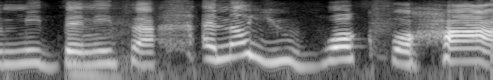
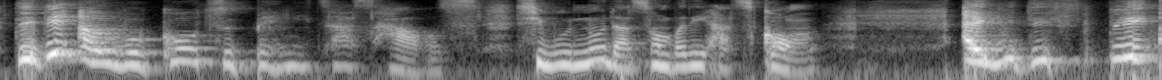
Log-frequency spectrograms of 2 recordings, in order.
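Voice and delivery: normal talking voice

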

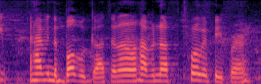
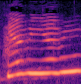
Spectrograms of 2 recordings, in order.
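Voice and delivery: sing-song coo; 13 semitones higher, 6 dB louder than usual. Real, not acted. Feeding baby, louder coo.

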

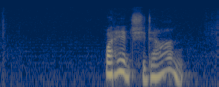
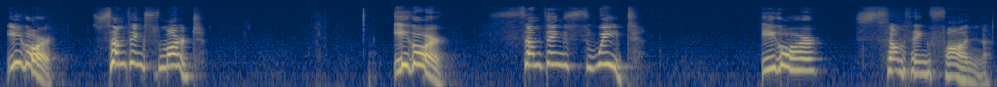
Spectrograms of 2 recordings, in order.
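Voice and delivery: loud, high, eager calls to Igor; calling out orders; 8 semitones higher, 12 dB louder than usual. Acted. Victoria calling ingredients to Igor, loud and eager. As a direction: shout each order up to the assistant.

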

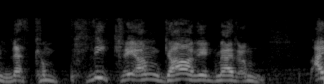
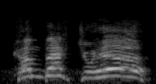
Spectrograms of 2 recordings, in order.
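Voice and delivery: loud, high shout after her; urgent distant calling; 9 semitones higher, 3 dB louder than usual. Acted. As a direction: call her back across the marsh. Man calling after fleeing woman.

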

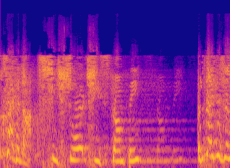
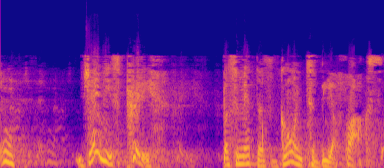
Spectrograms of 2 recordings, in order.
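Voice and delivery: prophesying grandmother; 6 semitones lower, 3 dB quieter, slower than usual. Retold or imitated. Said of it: "Grandma prophetically spoke over".

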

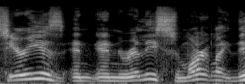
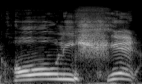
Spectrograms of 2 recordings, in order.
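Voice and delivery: stunned exclamation; 5 semitones higher, much slower than usual. Retold or imitated. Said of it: "And I'm like".

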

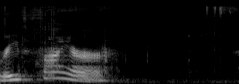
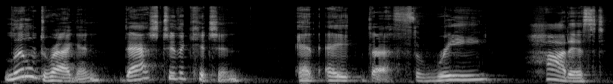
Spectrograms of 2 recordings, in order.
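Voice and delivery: ordinary delivery, nothing marked

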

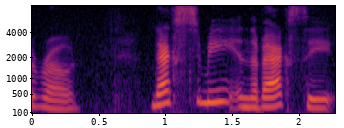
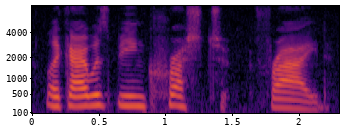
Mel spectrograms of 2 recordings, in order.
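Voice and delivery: ordinary delivery

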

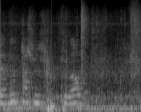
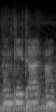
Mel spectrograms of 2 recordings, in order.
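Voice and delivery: ordinary delivery

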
